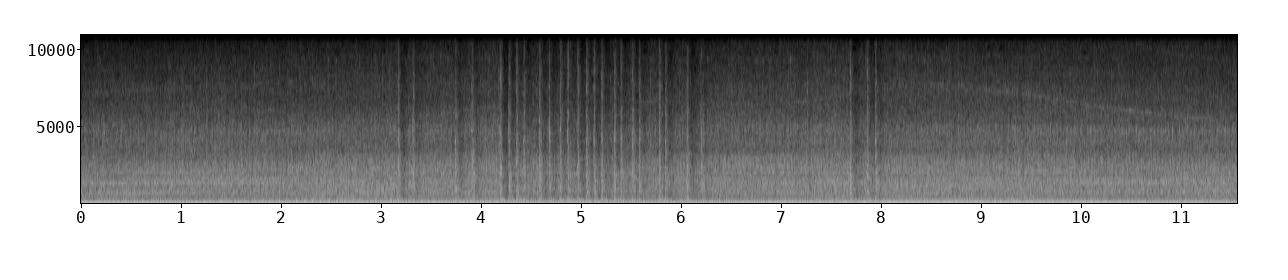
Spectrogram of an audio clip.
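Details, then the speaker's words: 2003 Dodge Ram 2500 Cummins 24v, 5-speed manual, NP271D transfer case in four-wheel drive: a steady diesel drone with bursts of rapid clattering slaps as the stretched chain slips. "it does give you a little bit of traction because it's not completely slipping [Music] but that's what it sounds like you really don't want to drive it like that too much you end up with a bunch of metal shavings in there"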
